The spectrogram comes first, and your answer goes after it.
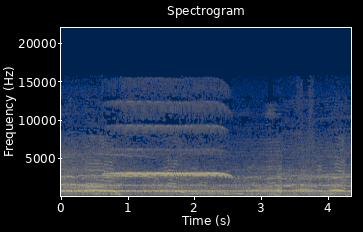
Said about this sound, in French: les slogans qui sont scandés, on les entendait, pour bien rentrer, pénétrer dans le salon de l'automobile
